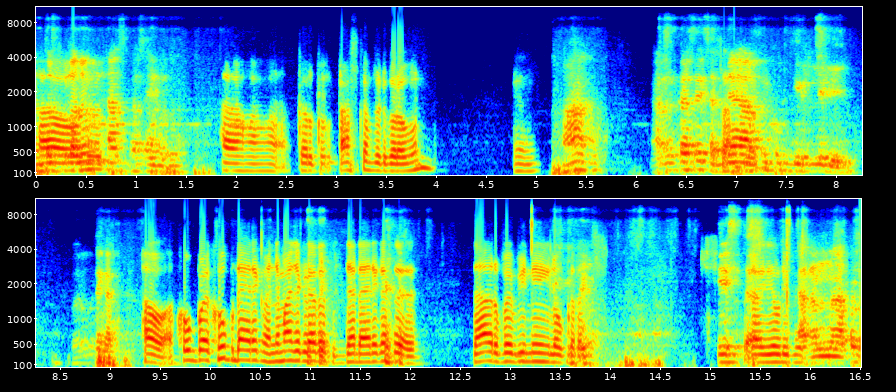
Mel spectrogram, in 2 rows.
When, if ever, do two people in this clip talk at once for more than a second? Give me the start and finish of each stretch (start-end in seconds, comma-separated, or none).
6.9-8.1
